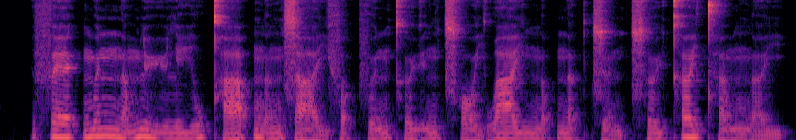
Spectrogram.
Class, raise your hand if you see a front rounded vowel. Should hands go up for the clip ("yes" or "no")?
yes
